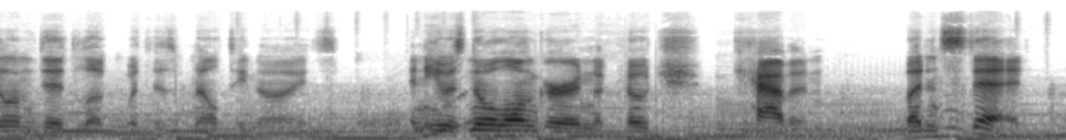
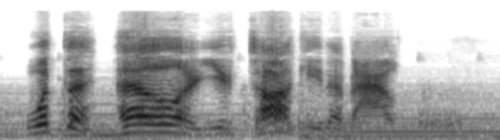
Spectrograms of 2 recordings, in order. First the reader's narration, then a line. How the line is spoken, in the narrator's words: Balaam yelled, but it sounded more like a shriek of panic than a man yelling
